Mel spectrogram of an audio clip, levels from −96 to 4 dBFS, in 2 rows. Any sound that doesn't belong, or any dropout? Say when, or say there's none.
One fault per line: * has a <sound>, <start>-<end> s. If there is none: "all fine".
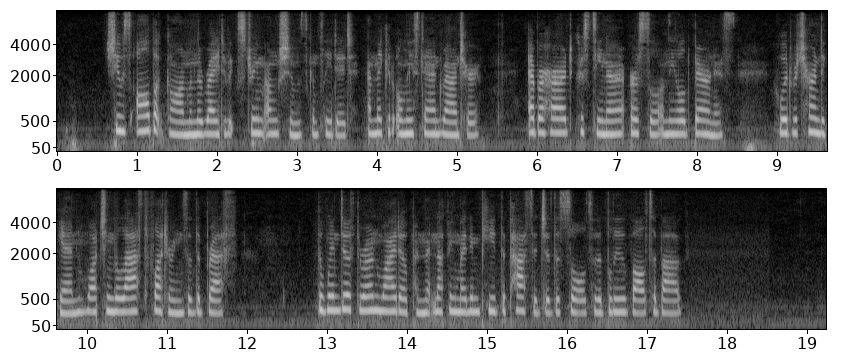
all fine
